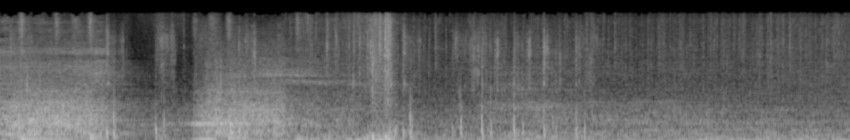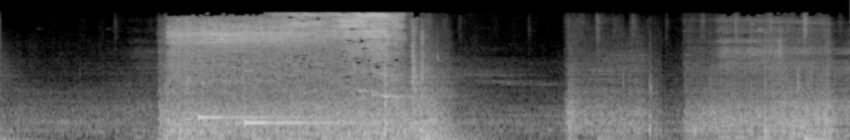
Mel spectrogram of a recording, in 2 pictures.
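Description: A subway train rumbles along the tracks.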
